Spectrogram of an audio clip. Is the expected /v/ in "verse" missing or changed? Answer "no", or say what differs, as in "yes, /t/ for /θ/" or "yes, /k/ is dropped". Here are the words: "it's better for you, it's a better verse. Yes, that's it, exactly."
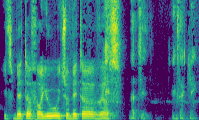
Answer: no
